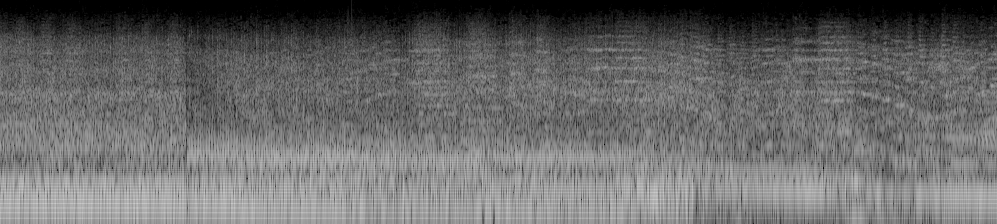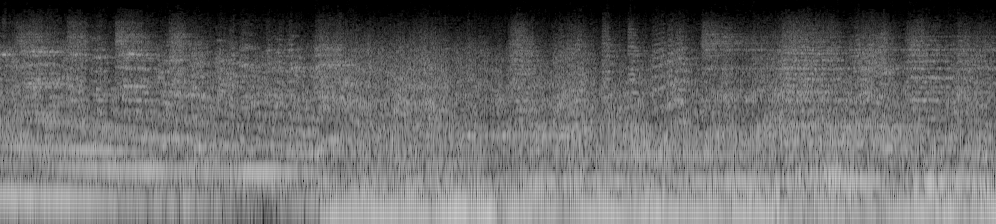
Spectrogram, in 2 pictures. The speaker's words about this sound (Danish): The fighters of the Royal Air Force go racing into action.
